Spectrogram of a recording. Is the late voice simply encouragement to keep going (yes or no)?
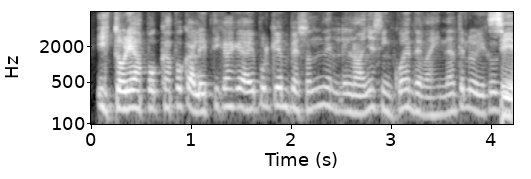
no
